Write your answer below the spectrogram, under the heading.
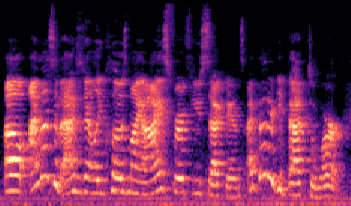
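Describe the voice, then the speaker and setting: A woman's voice: high-pitched, very animated, fairly quick, sharp tone, reverberant, far from the mic, slight background noise, exaggerated voice. A woman voicing a lazy, self-important old male ranch hound dog from a storybook, in a folksy, self-satisfied way.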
